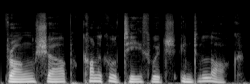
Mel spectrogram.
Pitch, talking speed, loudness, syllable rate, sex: 125 Hz, 145 wpm, -19 LUFS, 4.1 syllables/s, male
